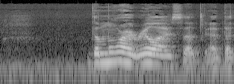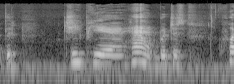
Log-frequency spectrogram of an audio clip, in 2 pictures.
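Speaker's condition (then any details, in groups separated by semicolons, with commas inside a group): Cerebral palsy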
